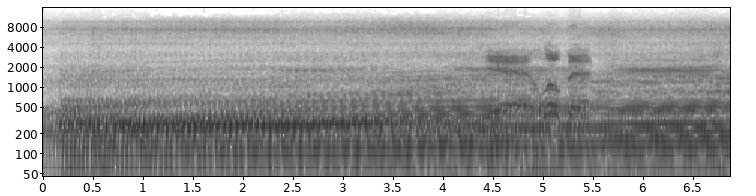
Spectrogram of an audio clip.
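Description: A motorcycle engine roars loudly up close, its pitch slowly rising as it speeds up.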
